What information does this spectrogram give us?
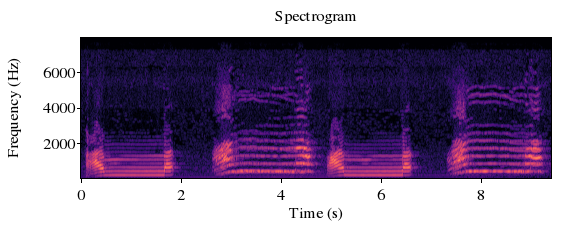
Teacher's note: اور غنے کی مقدار ہے حرکتان، یعنی دو حرکات کے برابر، جس کا مطلب ہے کہ ایک الف کے برابر. جتنا ایک الف کھینچتے ہیں اتنی دیر کے لیے آواز جو ہے ناک کے بانسے میں ٹھہرانے کا نام غنہ ہے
